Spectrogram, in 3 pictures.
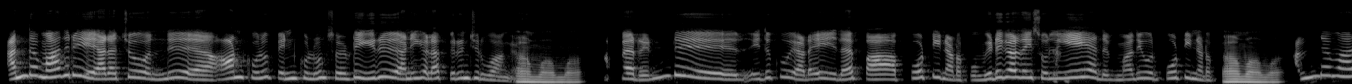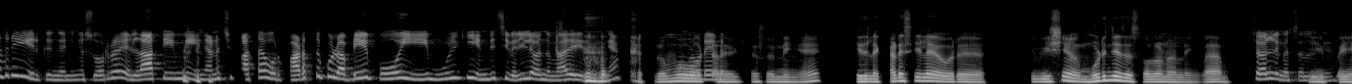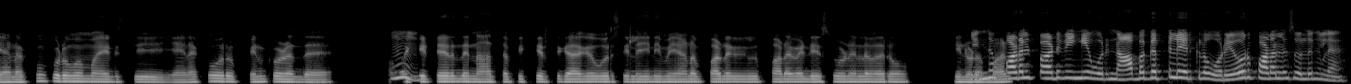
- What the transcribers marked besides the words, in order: laugh; laugh; laughing while speaking: "ரொம்பவும் கரெக்ட்டா சொன்னீங்க"; horn
- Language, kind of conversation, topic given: Tamil, podcast, குடும்பம் உங்கள் இசை ரசனையை எப்படிப் பாதிக்கிறது?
